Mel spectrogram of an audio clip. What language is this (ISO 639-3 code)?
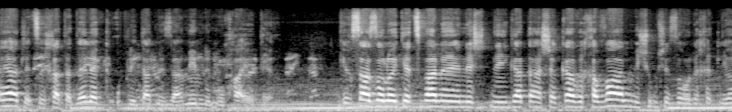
heb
